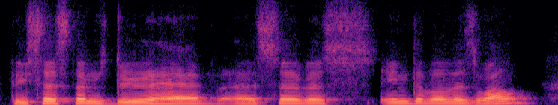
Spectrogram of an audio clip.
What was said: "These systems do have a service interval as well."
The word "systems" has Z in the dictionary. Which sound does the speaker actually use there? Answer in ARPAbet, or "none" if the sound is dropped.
Z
